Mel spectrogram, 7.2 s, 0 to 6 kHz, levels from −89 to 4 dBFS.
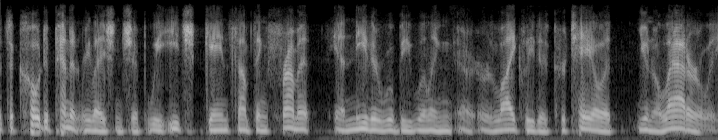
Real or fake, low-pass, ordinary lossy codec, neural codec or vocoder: real; 5.4 kHz; Opus, 64 kbps; none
